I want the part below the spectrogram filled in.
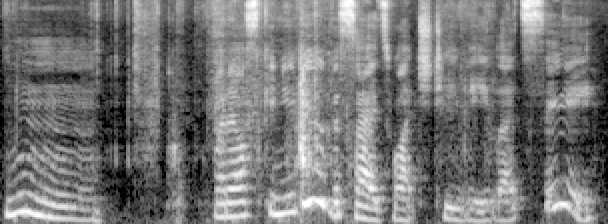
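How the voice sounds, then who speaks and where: A woman reading a picture book aloud to children as a librarian, expressive and measured, with asides to listeners. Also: medium pitch, noisy background. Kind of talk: children's storybook read-aloud.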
